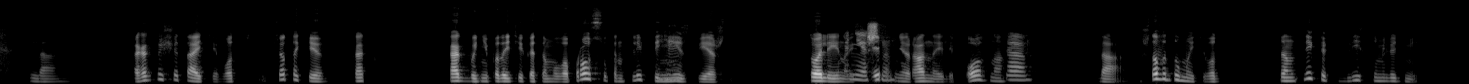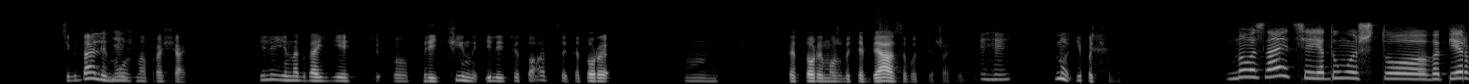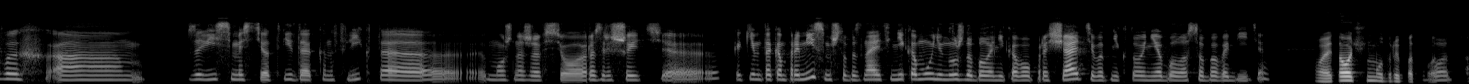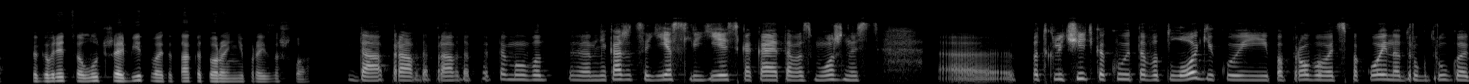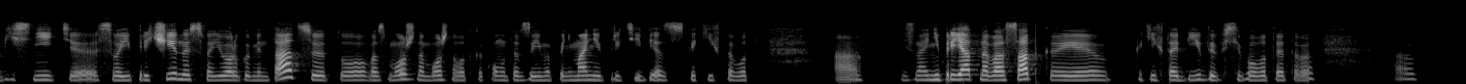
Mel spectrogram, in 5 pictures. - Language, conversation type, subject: Russian, unstructured, Почему, по вашему мнению, иногда бывает трудно прощать близких людей?
- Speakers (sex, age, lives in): female, 30-34, United States; male, 30-34, Romania
- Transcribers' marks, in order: other background noise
